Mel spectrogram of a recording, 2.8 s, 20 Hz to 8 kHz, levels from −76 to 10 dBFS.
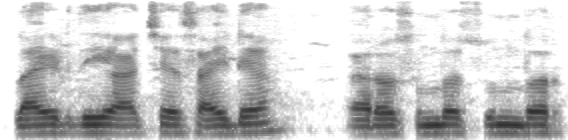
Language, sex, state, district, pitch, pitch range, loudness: Bengali, male, West Bengal, Malda, 125 Hz, 120-125 Hz, -15 LUFS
